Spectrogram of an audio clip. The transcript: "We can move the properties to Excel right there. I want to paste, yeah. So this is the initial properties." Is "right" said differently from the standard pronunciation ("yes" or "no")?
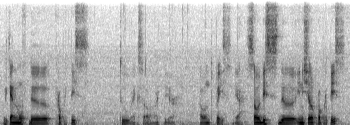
yes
